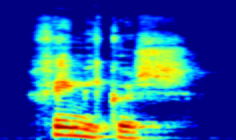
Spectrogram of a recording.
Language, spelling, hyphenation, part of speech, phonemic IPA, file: Dutch, chemicus, che‧mi‧cus, noun, /ˈxeː.mi.kʏs/, Nl-chemicus.ogg
- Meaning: chemist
